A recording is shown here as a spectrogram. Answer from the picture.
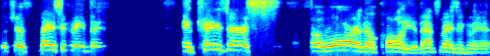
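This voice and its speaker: Here a man talks in a high voice. His intonation is lively and his pace fairly quick. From Puerto Rico. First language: Spanish. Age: 50s. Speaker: retired federal agent turned private investigator. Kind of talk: interview. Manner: halting.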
